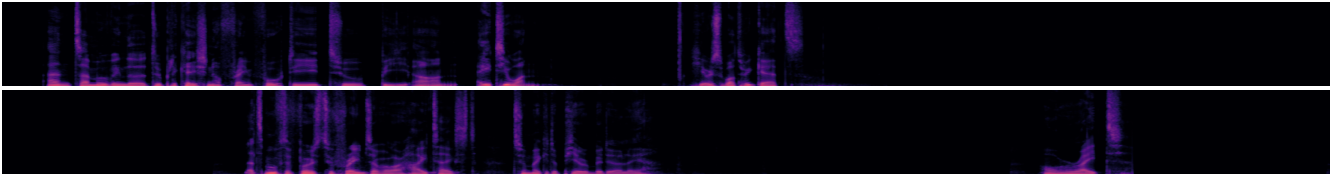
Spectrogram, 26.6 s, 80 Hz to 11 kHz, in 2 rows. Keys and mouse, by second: 1.6 shift+d, 4.9 shift+d, 7.0 alt+a, 7.9 ctrl+s, 8.8 ctrl+s, 10.2 ctrl+s, 10.8 ctrl+s, 14.5 ctrl+s, 16.6 click, 16.7 b, 17.3 g, 21.0 g, 24.4 ctrl+s, 24.9 alt+a, 24.9 ctrl+s, 26.3 g.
